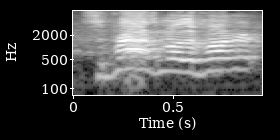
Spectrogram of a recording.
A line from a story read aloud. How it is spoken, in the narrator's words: yell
